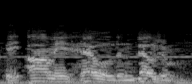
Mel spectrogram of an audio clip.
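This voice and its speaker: A man's voice: mid-range voice, expressive, measured pace. Man narrating an old wartime newsreel. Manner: grave, declamatory delivery. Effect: old newsreel recording. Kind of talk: scripted 1940s newsreel narration. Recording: lo-fi 1940s newsreel soundtrack with loud music.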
